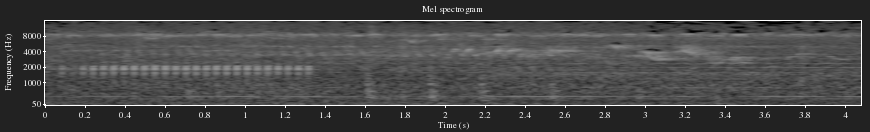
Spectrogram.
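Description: Forest ambience: a steady background hiss, with a rapid trill lasting about a second near the start and brief bird chirps about three seconds in, over soft held low notes of ambient music.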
